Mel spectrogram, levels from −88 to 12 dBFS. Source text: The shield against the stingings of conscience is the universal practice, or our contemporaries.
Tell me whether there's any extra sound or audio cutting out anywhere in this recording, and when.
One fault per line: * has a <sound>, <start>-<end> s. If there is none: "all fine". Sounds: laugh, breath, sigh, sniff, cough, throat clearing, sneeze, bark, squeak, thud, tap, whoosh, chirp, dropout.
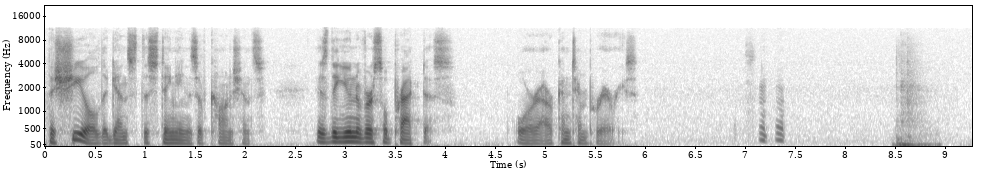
* has a laugh, 6.9-7.4 s
* has a thud, 8.5-9.0 s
